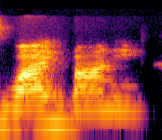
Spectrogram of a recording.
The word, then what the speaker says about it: Wyvonne: Oh, so my name is Wyvonne. Yes, pronounced Wyvonne.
